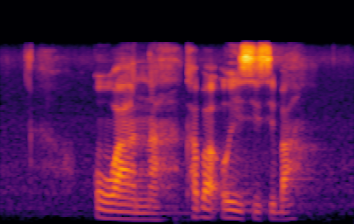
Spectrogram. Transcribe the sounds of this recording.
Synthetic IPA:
ʊwanakʰabaʔoisisɪba

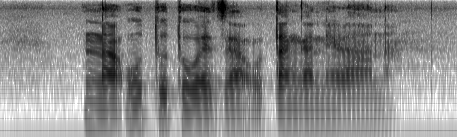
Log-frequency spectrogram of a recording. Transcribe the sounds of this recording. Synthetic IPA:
naʔut̪ʼut̪ʼuwɛd͡zaʔṵt̪ʼaŋɡanɛɺaːna

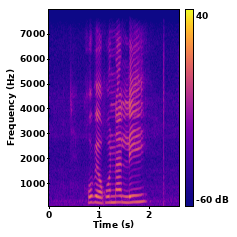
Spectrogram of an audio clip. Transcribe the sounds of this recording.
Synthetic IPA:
ɣʊbɛɣʊnalɪ

